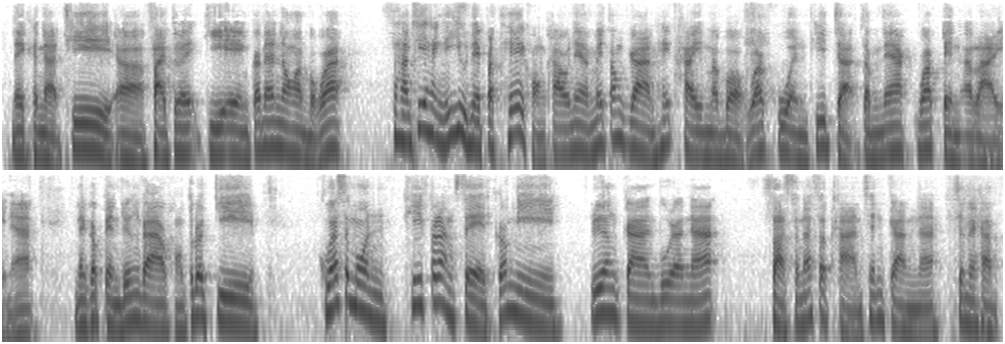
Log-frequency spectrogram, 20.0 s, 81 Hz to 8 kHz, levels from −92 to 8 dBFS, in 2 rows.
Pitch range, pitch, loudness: 115-150 Hz, 130 Hz, -27 LUFS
